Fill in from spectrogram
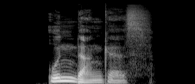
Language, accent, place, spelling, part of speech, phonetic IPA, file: German, Germany, Berlin, Undankes, noun, [ˈʊndaŋkəs], De-Undankes.ogg
- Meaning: genitive of Undank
